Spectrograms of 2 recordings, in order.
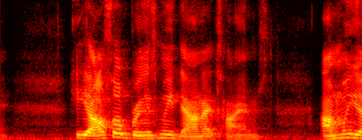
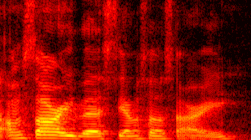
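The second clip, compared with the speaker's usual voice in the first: ordinary talk, nothing marked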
